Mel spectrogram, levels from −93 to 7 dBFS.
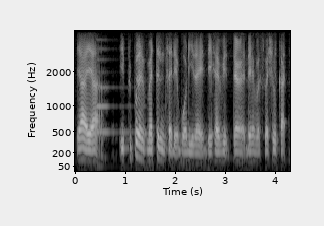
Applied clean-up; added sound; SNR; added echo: neural mask model RNNoise.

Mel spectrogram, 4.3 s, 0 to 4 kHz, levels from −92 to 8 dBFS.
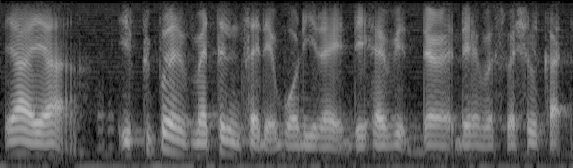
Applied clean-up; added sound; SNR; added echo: none; none; none; none.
